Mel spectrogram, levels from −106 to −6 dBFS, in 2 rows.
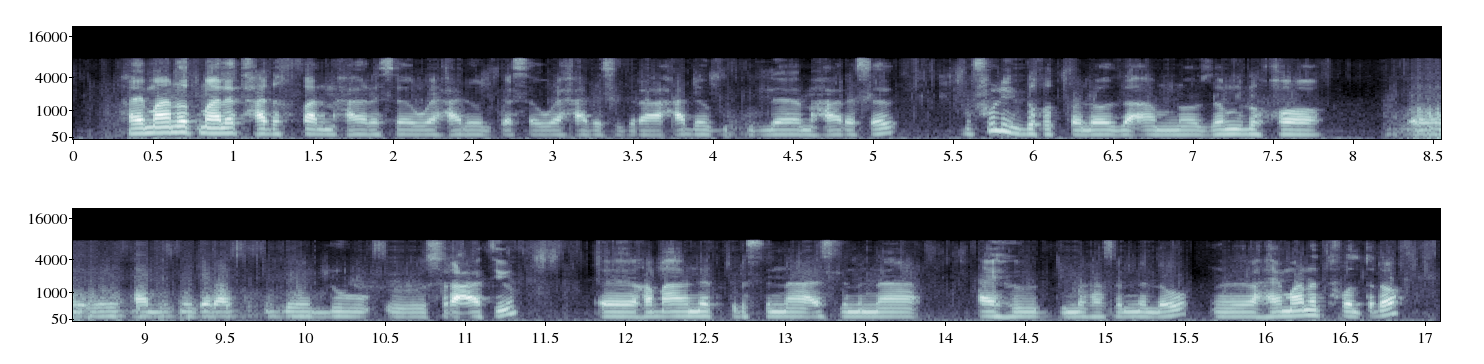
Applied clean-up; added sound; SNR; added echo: neural separator model SepFormer DNS4.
